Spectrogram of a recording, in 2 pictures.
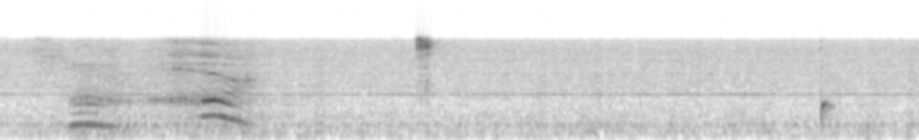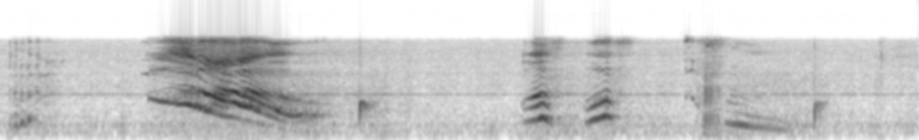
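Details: Tic attack in a parent of five after a stressful day of phone calls, while being treated for an ear infection with antibiotics, steroids and Tylenol, Benadryl stopped: irregular squeaks, yelps and hiccup-like bursts in a quiet room; vocal tics.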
